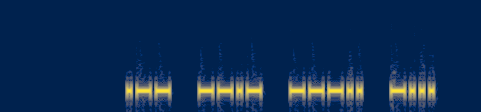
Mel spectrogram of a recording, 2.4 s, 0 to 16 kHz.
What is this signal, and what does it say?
Morse code, heard as a keyed tone, about 49 wpm, spaced as for 35 wpm, 700 Hz. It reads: WQ8B
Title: USA Call Signs - 2x Character Spacing - 50wpm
